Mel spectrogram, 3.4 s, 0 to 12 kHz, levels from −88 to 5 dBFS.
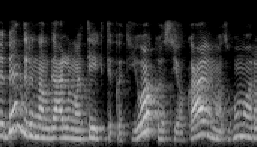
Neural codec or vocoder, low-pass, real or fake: none; 7.2 kHz; real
